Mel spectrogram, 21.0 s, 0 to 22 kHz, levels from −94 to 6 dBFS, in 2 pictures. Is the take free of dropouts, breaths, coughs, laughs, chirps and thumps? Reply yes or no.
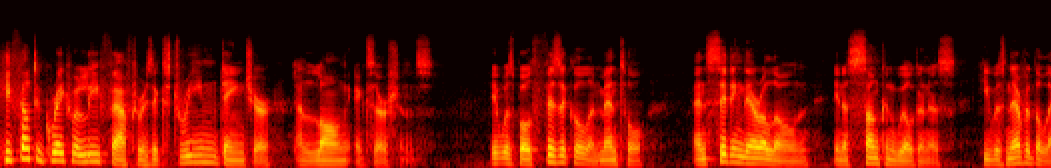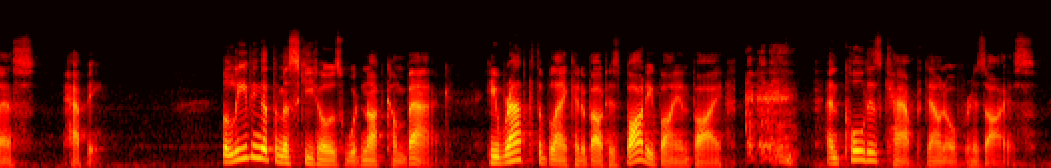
no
